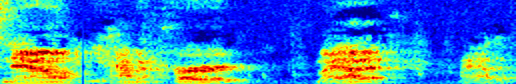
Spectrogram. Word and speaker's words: Maiara: Hey guys, again, if you're jumping on just now and you haven't heard, Maiara, right?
